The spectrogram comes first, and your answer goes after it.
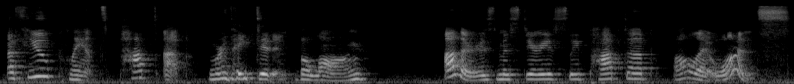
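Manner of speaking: picture-book read-aloud voice; reading to children. Acted. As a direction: read it out to the class like a storyteller. Teacher reads picture book aloud.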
